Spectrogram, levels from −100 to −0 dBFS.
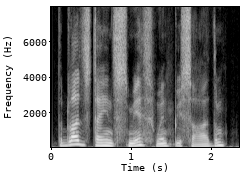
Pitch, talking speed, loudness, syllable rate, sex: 155 Hz, 155 wpm, -18 LUFS, 5.0 syllables/s, male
